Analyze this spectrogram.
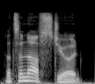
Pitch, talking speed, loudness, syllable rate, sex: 125 Hz, 190 wpm, -15 LUFS, 6.9 syllables/s, male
